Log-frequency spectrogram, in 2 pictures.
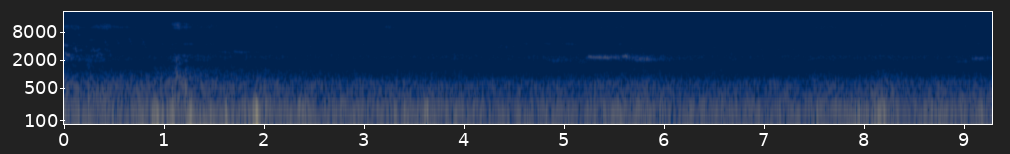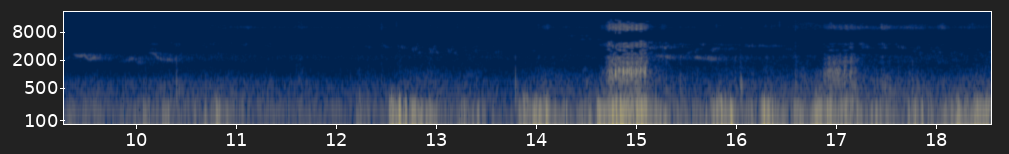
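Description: Quiet outdoor background at first, then gusts of wind buffeting the microphone in the last several seconds, with two short snorts from the walking horse near the end.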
